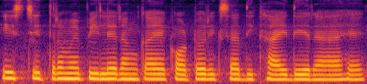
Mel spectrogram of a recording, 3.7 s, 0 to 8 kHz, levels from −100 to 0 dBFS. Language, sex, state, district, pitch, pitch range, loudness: Hindi, female, Gujarat, Valsad, 180 Hz, 170-195 Hz, -13 LUFS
